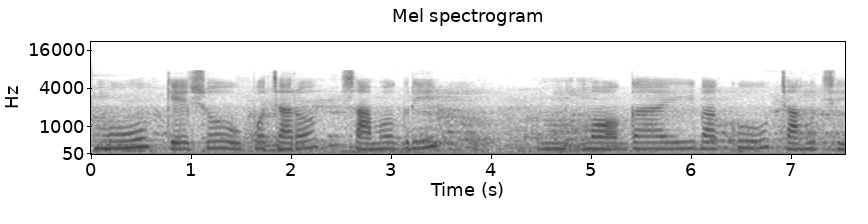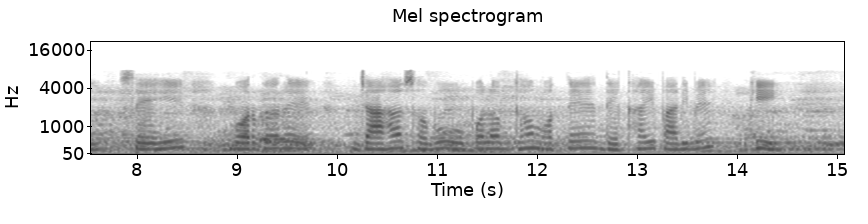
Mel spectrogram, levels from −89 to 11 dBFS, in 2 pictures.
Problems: constant background noise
